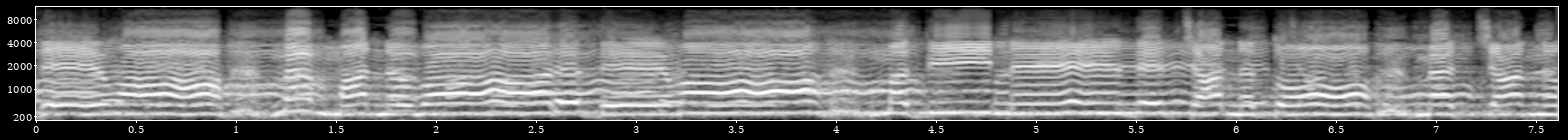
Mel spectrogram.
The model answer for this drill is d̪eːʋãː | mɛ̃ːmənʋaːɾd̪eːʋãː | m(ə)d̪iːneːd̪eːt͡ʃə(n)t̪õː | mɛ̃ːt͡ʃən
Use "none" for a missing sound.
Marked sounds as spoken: ə, n

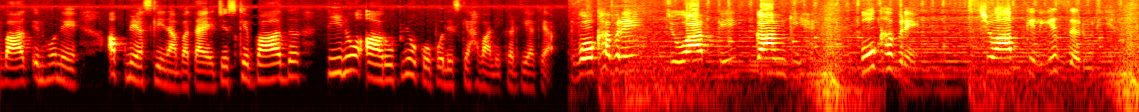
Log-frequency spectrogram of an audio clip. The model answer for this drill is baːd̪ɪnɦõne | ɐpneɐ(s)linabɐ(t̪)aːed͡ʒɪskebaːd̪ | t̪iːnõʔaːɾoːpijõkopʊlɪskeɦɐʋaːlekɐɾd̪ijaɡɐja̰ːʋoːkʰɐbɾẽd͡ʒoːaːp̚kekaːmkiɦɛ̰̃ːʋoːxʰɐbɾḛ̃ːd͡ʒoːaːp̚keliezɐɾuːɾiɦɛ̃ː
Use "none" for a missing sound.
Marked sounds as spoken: s, t̪

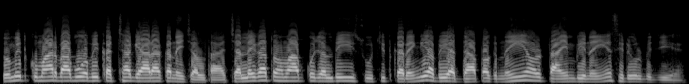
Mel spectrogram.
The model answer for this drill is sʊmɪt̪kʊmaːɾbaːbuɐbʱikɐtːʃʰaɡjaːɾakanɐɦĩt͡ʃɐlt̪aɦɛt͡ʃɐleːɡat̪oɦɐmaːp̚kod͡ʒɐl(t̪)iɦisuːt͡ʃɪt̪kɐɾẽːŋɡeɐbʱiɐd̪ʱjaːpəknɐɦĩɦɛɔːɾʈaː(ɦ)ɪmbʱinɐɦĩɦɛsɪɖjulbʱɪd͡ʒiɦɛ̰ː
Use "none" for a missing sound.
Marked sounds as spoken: d̪, none

